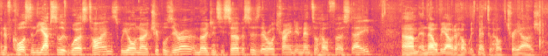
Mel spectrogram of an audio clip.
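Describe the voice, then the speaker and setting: Talking at a very fast pace, a man with an Australian accent has a medium pitch. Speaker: crypto project lead. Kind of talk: conference talk.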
